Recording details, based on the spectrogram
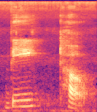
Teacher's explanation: we hear that long E before our chin hits our hand. So the accented E is in the first syllable.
